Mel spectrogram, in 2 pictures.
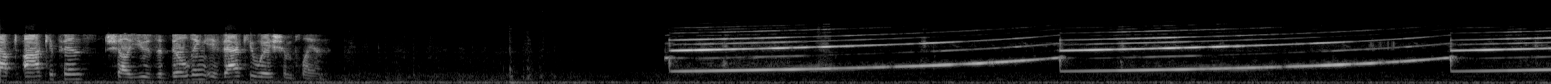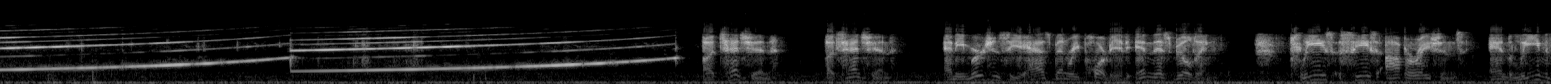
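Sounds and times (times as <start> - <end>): fire alarm whoop tone: 6.7 - 22.4.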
